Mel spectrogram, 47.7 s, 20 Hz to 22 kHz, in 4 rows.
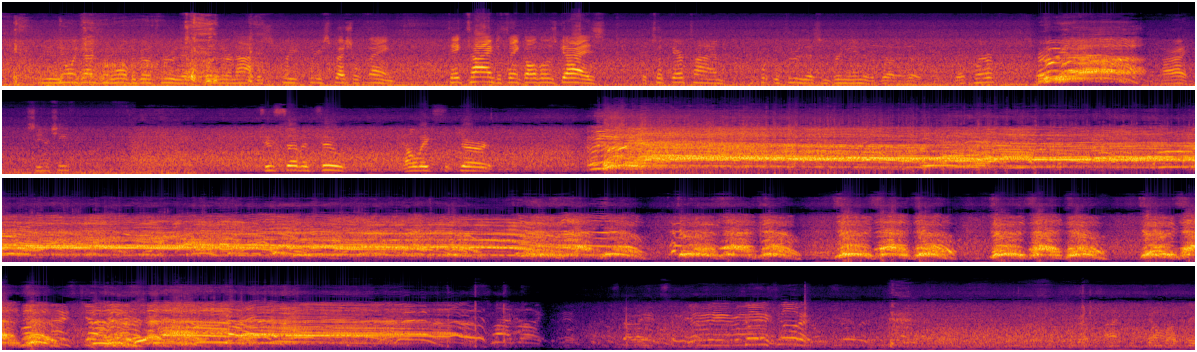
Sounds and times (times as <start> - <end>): Crowd: 9.8 - 11.8, 17.8 - 47.7
Battle cry: 10.4 - 11.4, 17.8 - 41.2.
